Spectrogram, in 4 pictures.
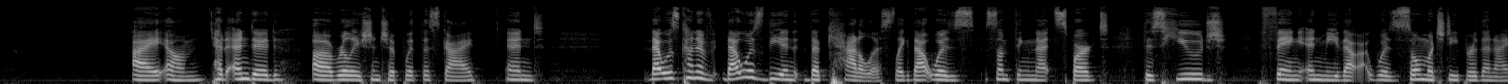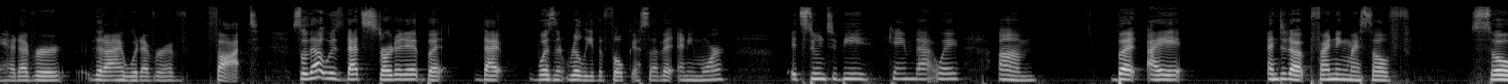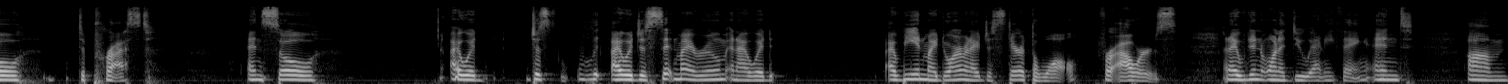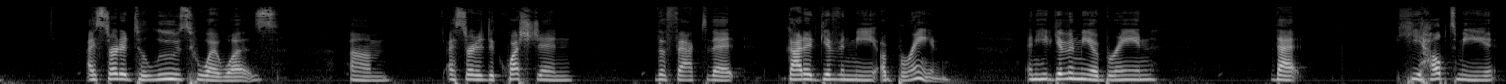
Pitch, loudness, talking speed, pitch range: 210 Hz, -24 LUFS, 145 wpm, 190-230 Hz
